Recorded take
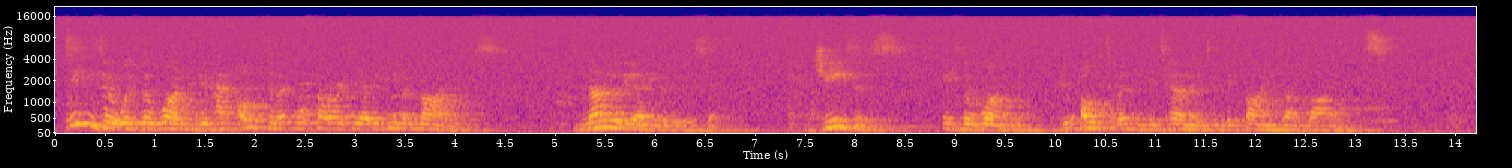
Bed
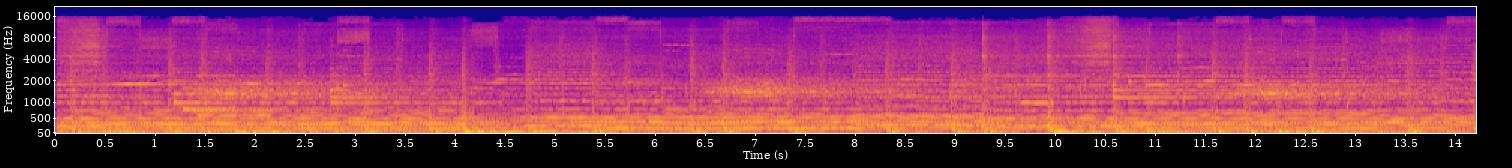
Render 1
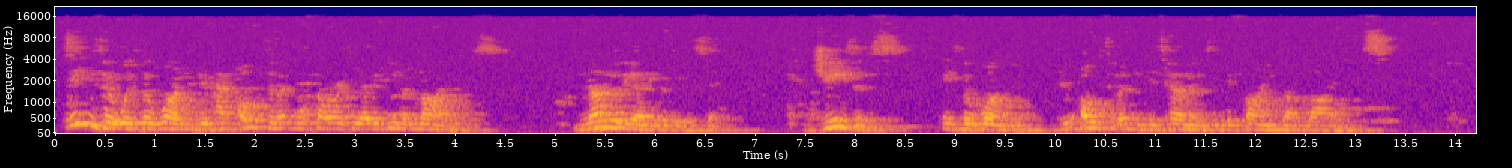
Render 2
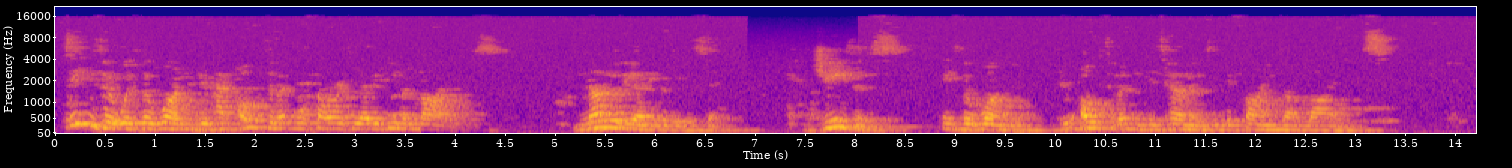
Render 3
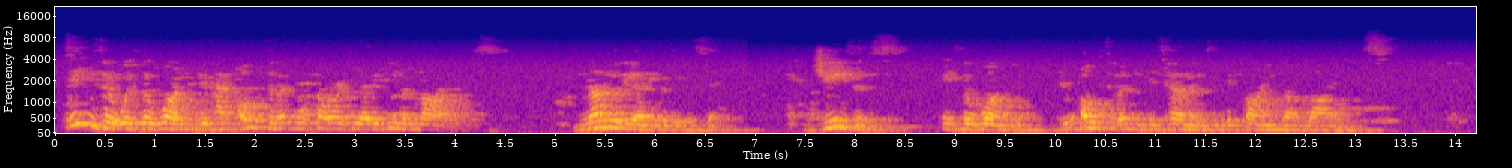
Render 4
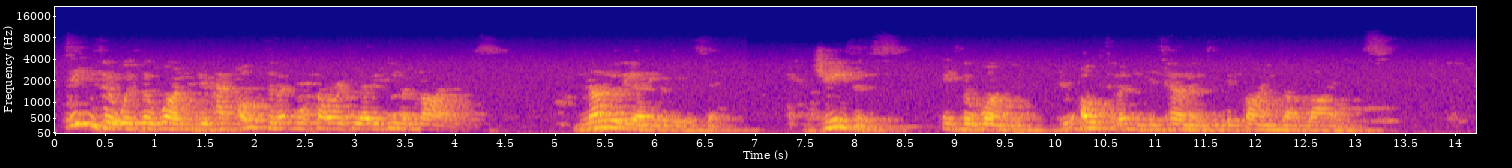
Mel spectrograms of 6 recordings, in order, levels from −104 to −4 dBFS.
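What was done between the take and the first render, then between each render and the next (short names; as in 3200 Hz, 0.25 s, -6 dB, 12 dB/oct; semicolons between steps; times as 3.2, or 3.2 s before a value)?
noise print and reduce 13 dB
3.64–4.34 HPF 460 Hz; 6.91–8.02 air absorption 96 m
LPF 3400 Hz 24 dB/oct; bell 530 Hz +3.5 dB 0.77 oct
gain +2.5 dB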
